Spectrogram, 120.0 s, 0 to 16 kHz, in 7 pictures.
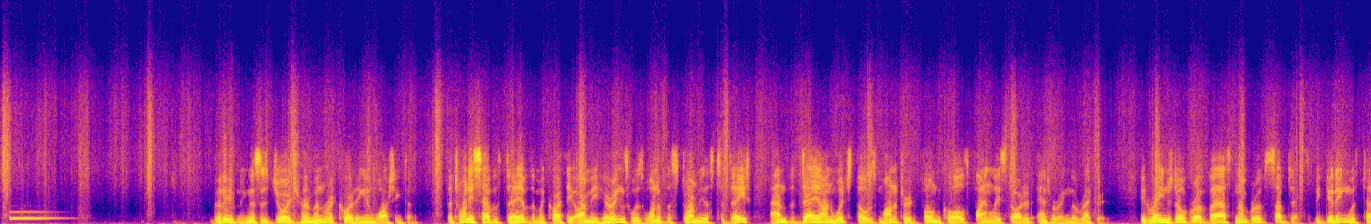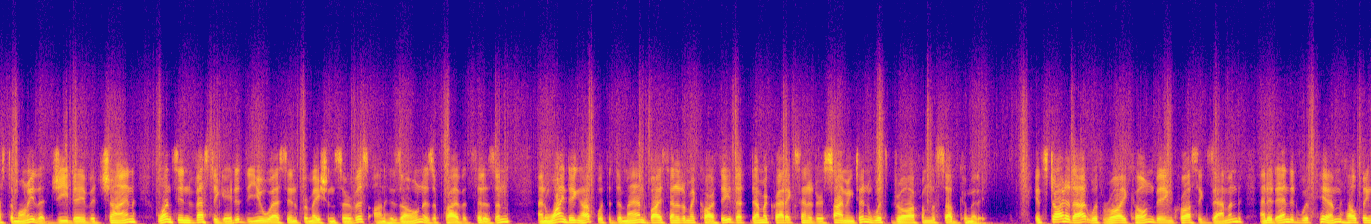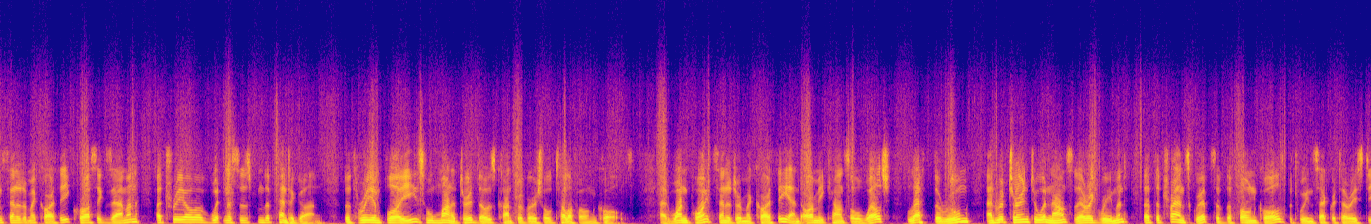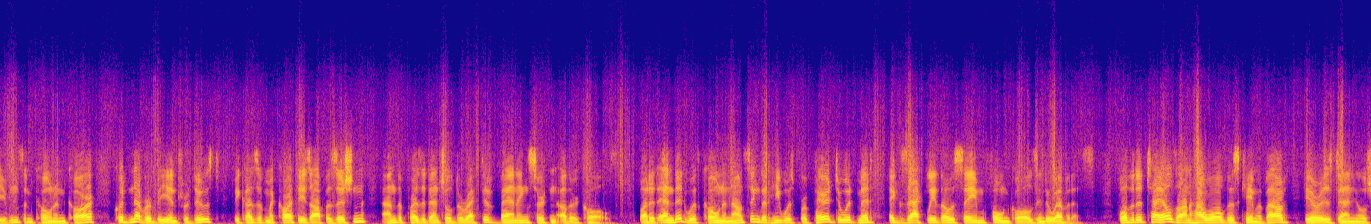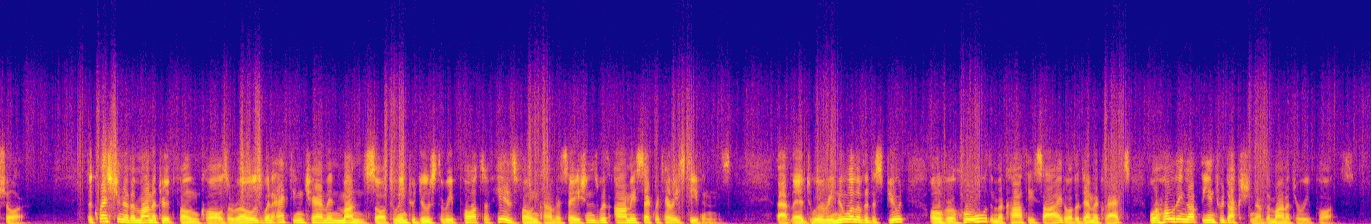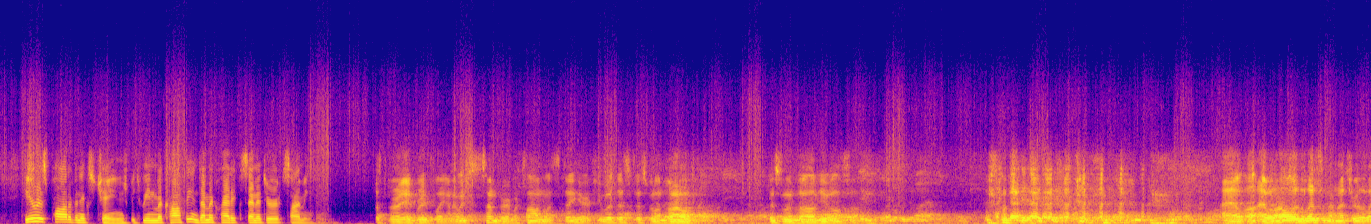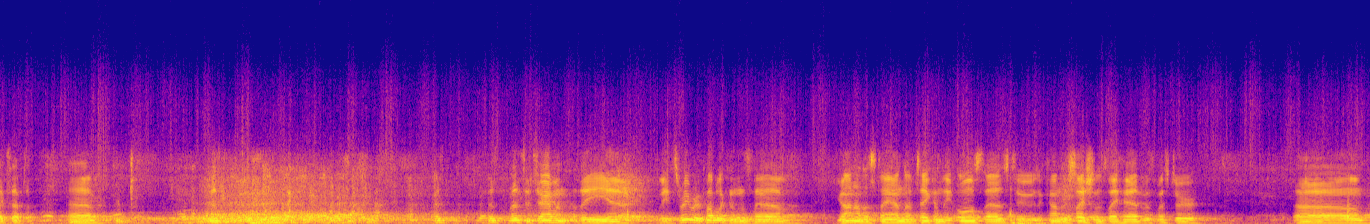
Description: When Hearings Go Public - Army-McCarthy - 1954 - Recap of the days proceedings, June 4, 1954 - Past Daily Weekend Reference Room.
